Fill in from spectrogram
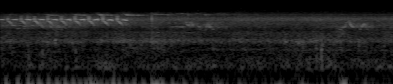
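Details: A Hermit Thrush sings in the early morning in a beaver meadow in the Pepperbox Wilderness, northwestern Adirondack Park: a high, fluty phrase of quick, ringing slurred notes, then softer distant notes, over faint outdoor background noise.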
